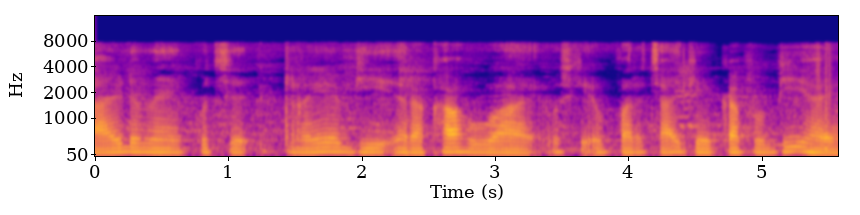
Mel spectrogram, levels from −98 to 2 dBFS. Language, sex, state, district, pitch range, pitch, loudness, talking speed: Hindi, male, Punjab, Pathankot, 105-115 Hz, 110 Hz, -21 LUFS, 160 wpm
